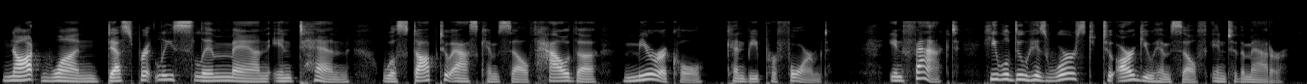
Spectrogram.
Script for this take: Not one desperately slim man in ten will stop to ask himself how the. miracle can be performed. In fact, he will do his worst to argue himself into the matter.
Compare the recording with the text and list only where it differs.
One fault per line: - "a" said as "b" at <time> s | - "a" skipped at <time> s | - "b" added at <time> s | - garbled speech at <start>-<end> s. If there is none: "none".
none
